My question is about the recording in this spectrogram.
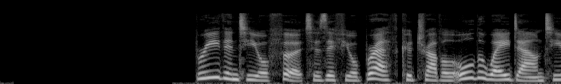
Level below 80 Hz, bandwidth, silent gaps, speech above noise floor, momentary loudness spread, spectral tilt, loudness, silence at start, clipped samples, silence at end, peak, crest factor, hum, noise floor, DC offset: -60 dBFS; 12 kHz; none; over 68 dB; 5 LU; -4 dB/octave; -22 LUFS; 1.95 s; under 0.1%; 0 s; -4 dBFS; 18 dB; none; under -90 dBFS; under 0.1%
